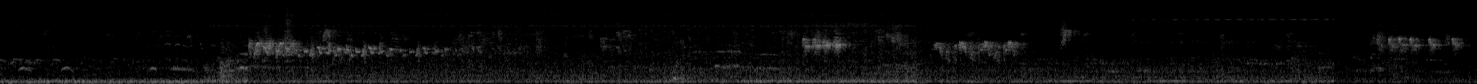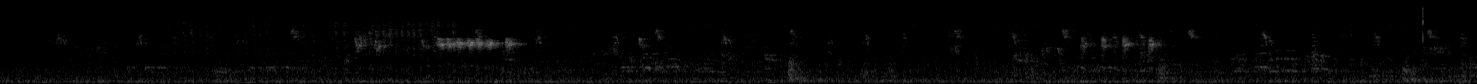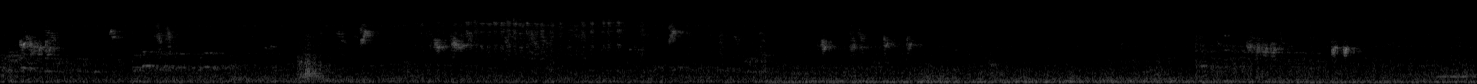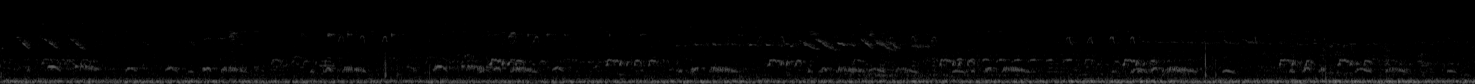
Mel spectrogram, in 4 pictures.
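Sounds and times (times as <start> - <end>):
small birds chirping: 0.0 - 17.4, 41.6 - 59.0.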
